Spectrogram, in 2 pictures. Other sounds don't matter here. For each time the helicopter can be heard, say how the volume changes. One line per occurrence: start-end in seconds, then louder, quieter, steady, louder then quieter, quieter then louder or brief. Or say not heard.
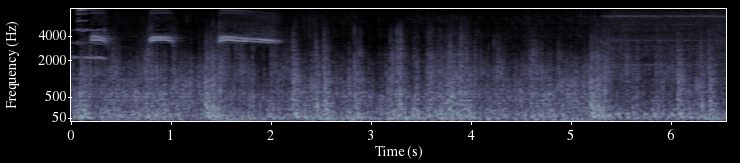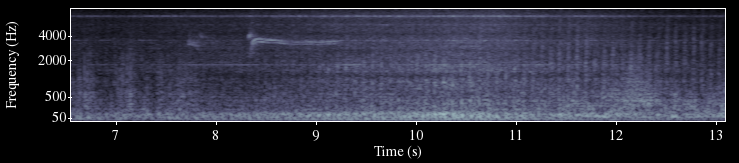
0.0-13.0 louder.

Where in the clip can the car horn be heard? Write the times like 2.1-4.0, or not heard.
not heard.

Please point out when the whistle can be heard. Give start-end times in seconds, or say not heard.
0.1-2.1, 7.7-9.1.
